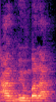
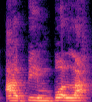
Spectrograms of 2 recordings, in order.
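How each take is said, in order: First: The name is said with a non-Nigerian pronunciation. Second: The name is said with a Nigerian pronunciation. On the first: The speaker calls it wrong. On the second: The speaker calls it right.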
